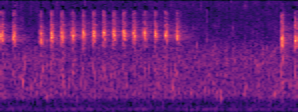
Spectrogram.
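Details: Collared kingfisher as used for masteran training, giving a burst of about fifteen sharp, staccato notes in quick succession, a pause, then two more notes starting again.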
